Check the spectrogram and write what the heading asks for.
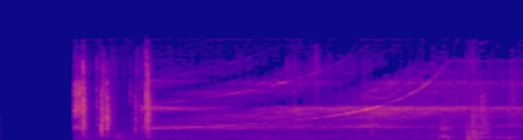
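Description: Silence for about a second, then a few clicks and a steady hum with a high whine that rises steadily in pitch; a voice begins near the end.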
